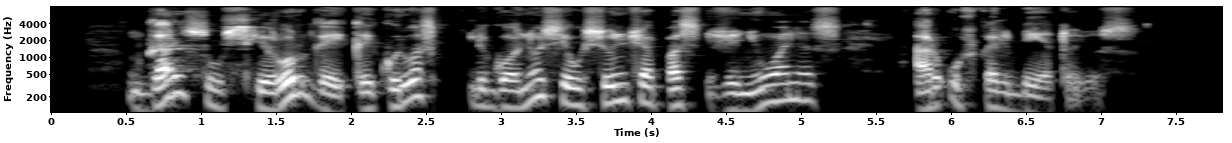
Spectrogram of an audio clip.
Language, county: Lithuanian, Šiauliai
